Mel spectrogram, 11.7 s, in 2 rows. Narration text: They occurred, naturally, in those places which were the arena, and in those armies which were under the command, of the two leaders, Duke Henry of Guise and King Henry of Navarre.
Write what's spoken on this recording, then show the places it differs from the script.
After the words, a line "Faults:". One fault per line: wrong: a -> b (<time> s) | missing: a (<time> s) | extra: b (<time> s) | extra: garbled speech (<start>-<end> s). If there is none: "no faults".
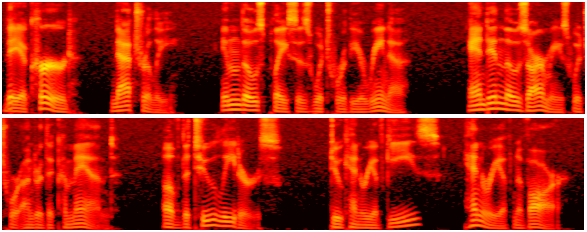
They occurred, naturally, in those places which were the arena, and in those armies which were under the command, of the two leaders, Duke Henry of Guise Henry of Navarre.
Faults:
missing: and King (10.2 s)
